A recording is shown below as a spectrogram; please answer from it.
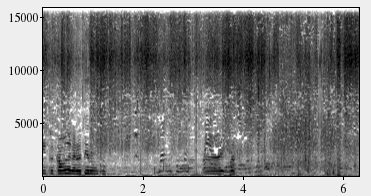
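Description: A voice talking in two short snatches over a steady high hiss.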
